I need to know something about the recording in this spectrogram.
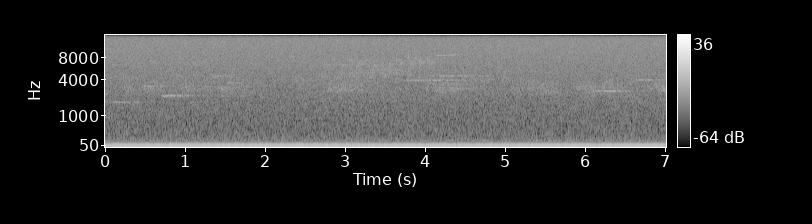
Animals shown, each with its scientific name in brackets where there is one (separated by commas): Blackburnian Warbler (Setophaga fusca), Red-eyed Vireo (Vireo olivaceus), Hermit Thrush (Catharus guttatus)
